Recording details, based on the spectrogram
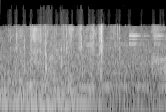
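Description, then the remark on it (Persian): A car engine turns over and settles into a steady, fairly loud low rumble, with a few faint clicks and rattles on top and no voices. “برو ماشین روشن کن.”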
